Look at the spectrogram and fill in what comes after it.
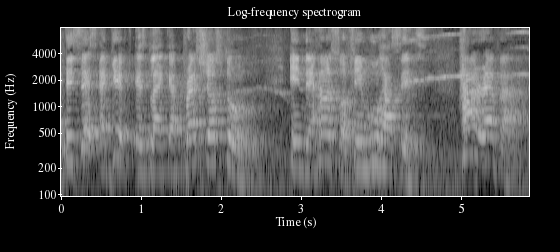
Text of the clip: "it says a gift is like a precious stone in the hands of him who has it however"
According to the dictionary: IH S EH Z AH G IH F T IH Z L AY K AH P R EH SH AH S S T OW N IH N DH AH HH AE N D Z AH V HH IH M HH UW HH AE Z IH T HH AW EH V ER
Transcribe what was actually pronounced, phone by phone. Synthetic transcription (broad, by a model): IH S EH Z AH G IH F T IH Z L AY K AH P R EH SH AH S S T OW N IH N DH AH HH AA N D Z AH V HH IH M HH UW HH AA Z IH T HH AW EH V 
